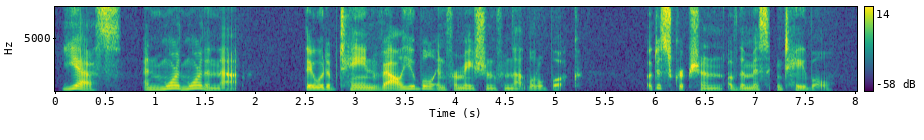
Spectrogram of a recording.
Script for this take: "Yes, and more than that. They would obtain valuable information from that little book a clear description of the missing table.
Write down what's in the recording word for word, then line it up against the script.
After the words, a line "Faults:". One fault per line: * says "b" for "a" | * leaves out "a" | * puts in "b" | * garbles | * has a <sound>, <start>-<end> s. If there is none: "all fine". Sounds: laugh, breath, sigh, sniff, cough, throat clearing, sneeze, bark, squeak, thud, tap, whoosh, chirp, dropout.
"Yes, and more more than that. They would obtain valuable information from that little book a description of the missing table.
Faults:
* puts in "more"
* leaves out "clear"
* has a dropout, 7.1-7.2 s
